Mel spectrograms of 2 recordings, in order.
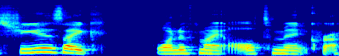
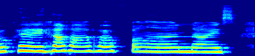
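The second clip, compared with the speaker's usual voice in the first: put-on absent, uninterested, distracted tone, pitched up; 7 semitones higher than usual. Retelling how a friend on the phone answers without listening: imitating a friend not listening. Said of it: "her friend is totally not listening and is just like".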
